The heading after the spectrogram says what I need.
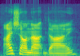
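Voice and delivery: ordinary talk, nothing marked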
